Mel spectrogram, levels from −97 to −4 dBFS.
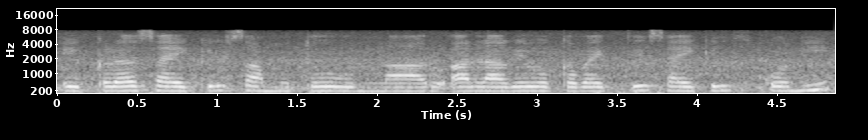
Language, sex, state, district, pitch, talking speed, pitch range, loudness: Telugu, female, Andhra Pradesh, Sri Satya Sai, 195 Hz, 110 wpm, 190-205 Hz, -15 LUFS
